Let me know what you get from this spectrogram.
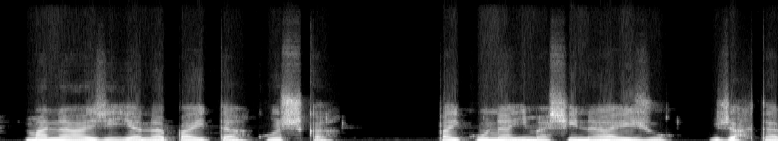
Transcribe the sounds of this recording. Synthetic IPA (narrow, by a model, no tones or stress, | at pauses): manaːʒɪjanapajt̪akʊʃɢɑ | pajkʊnaɪmaʃɪnaːjʒʊ | ʒɑχt̪a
